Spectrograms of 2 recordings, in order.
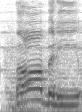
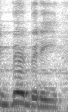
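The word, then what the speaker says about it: Bibidi: duration of the turn so bobbidi or should I say baby I think I have been pronouncing him wrong it's actually bibbidi this guy is for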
